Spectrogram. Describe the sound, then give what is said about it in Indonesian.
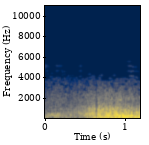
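A strong wind roars steadily at Gugula Hill in the late afternoon as thick clouds roll across the sky, a dense rushing noise that swells slightly louder toward the end, with no voices over it, like gusts building ahead of a storm. “Mendadak mendung bergulung-gulung di angkasa raya. Angin bertiup kencang.”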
